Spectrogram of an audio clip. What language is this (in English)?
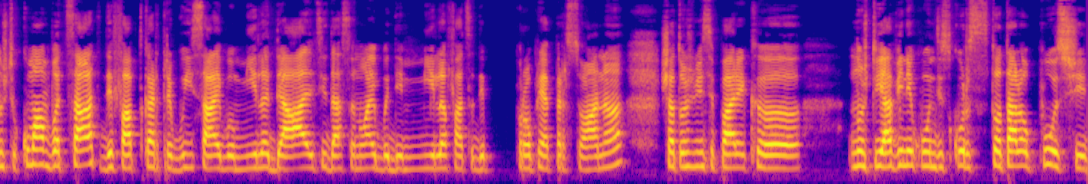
Romanian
